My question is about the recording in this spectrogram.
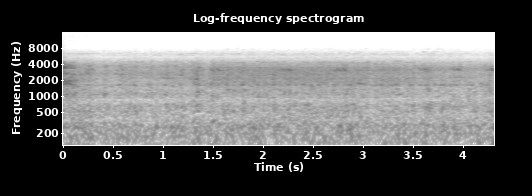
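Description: Faint, steady outdoor background noise with no distinct event.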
